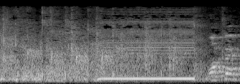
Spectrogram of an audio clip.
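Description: A small group of people clapping, with a steady low tone sounding alongside in the second half.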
